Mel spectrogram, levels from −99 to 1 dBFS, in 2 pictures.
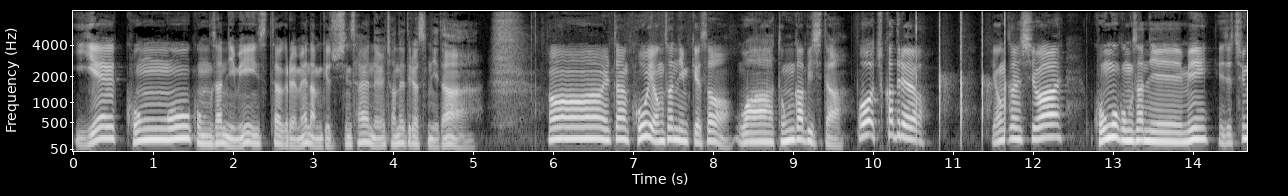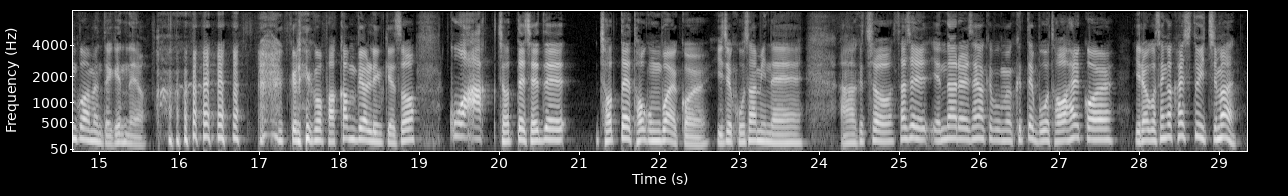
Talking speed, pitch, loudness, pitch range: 250 characters per minute, 175 Hz, -16 LUFS, 140-200 Hz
